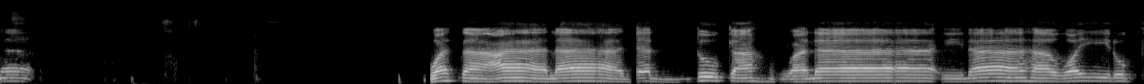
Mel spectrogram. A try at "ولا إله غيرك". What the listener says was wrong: হ্যাঁ, লার মধ্যে টানতে হবে।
